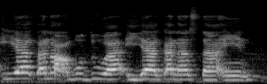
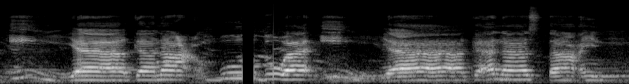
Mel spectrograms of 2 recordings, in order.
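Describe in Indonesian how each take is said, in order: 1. Bunyi y dalam iyyaka pendek dan tunggal. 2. Bunyi y dalam iyyaka ditekan dan ganda. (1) "Salah kan?" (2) "kita tekan i-nya. Tuh. Harus ditekan"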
